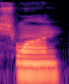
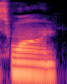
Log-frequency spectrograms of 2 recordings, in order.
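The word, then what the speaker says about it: Swann: and the Vanderbilt quarterback Schwann Schwann what I say it like that AJ Swan um he's their returning starter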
